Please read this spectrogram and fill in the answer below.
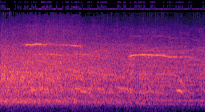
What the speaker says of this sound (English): the crowd of the Bradford fans, they're booing St. Helens because they're very slow to come back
